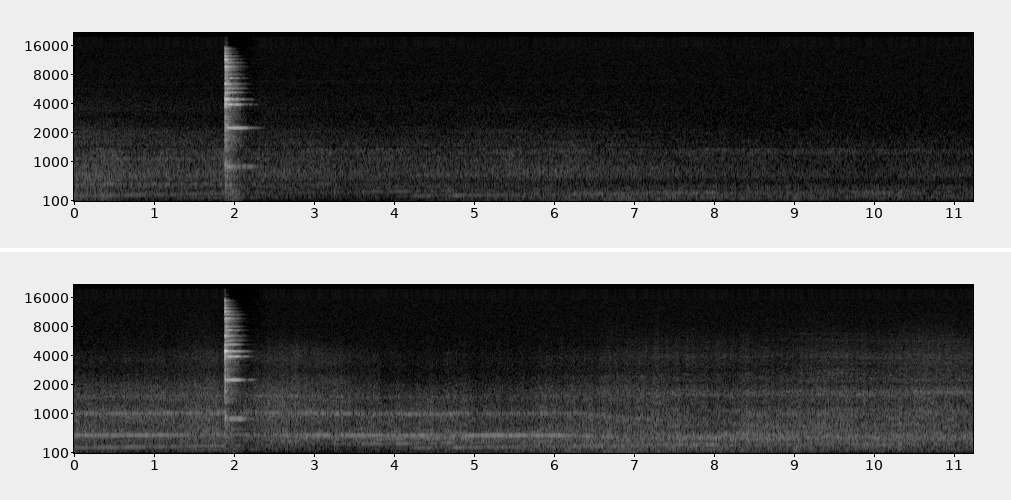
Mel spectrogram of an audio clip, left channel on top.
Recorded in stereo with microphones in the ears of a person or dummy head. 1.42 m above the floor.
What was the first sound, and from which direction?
A bell, 15° right (ahead or behind).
